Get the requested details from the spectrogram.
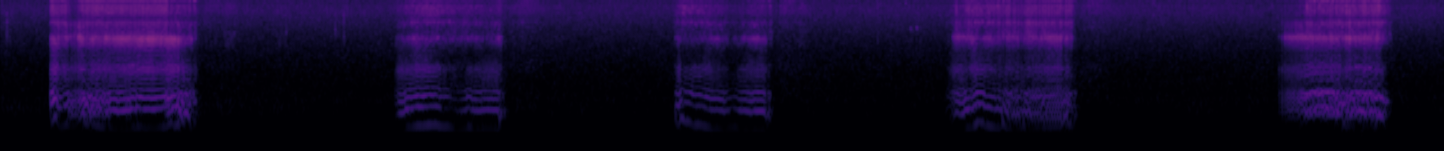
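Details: Snoring in a cat while sleeping and dreaming: five soft, buzzing snores about three seconds apart, each about a second long, with quiet gaps between.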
